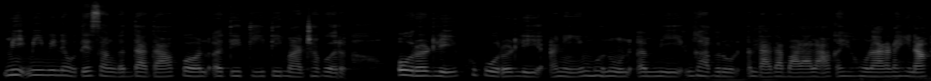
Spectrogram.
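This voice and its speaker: A woman reading the part of a frightened young college girl who stammers through tears, in a low, fairly flat voice. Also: a little slow, lightly acted. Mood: scared stammering. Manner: stammering, tearful.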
